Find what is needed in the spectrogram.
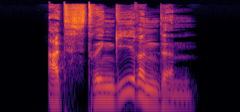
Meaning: strong dative masculine/neuter singular of adstringierend
- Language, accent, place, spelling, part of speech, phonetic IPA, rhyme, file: German, Germany, Berlin, adstringierendem, adjective, [atstʁɪŋˈɡiːʁəndəm], -iːʁəndəm, De-adstringierendem.ogg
